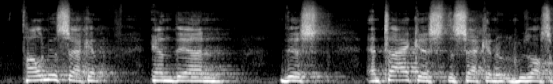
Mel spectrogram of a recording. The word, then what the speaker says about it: Antiochus: Well, as we look at verse 6 prophesies what occurred between Ptolemy II, or Ptolemy Philadelphus, and Antiochus Theos. I go back and forth how to pronounce this word, and I think the most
